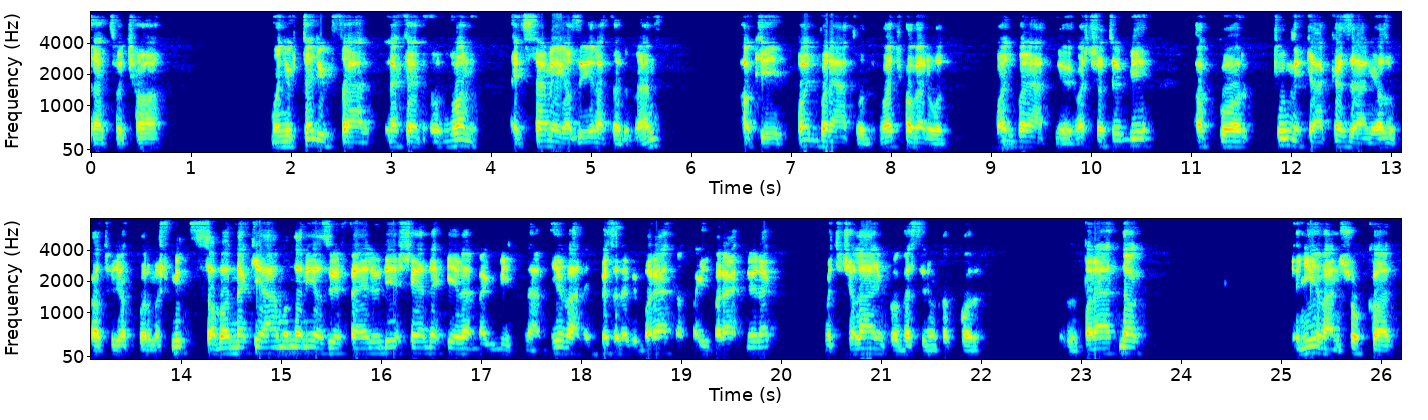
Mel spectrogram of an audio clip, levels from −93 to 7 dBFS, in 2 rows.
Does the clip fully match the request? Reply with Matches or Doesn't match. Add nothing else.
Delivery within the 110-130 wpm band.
Matches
